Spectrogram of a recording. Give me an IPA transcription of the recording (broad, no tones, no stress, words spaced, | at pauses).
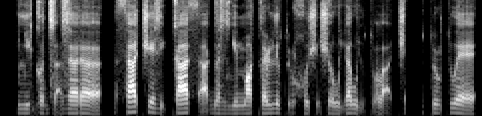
lʲeɡɤd͡za̰zɐ ɾɐ | θat͡ʃezḭ ka θa̰ɡɐzʎemɑ kɐɭlʲatʷḛɭ χʷeʃḛʃɤwḭɐ̯ wḭtʷḛlˠa̰t͡ʃ | tʷɤɭtʷɛ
